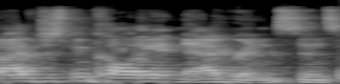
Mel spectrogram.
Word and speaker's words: Nagrand: Nagrand. Yeah, but I've just been calling it Nagrand since like I started in 2009. What's it supposed to be called? Nagrand. Nagrand. The two syllables are not in grand.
